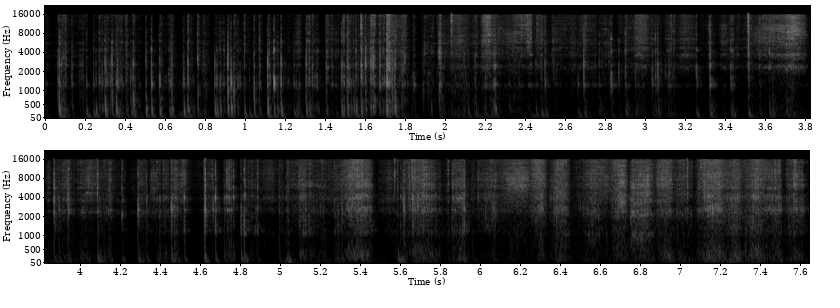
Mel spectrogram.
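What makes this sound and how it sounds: Long acrylic nails scratch fast across the flat surface and rim of a round, solid, thick white polystyrene foam disc. The result is a dense, continuous run of dry, squeaky scrapes and scratches that sound bright and hissy, with very little low end.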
